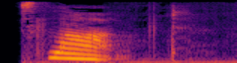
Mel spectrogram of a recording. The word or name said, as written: slopped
